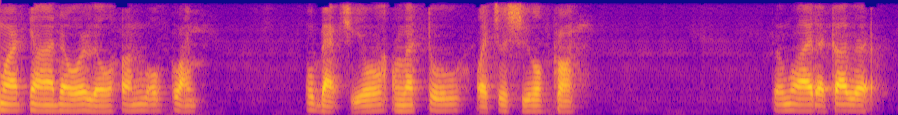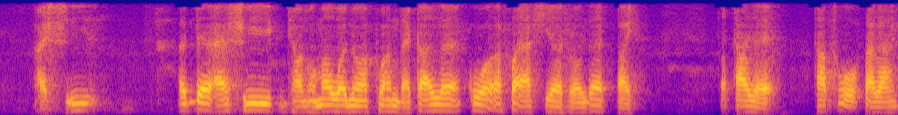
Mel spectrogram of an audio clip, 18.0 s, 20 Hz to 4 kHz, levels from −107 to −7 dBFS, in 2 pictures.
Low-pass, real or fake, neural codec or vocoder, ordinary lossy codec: 3.6 kHz; fake; codec, 16 kHz, 0.5 kbps, FunCodec, trained on Chinese and English, 25 frames a second; MP3, 32 kbps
